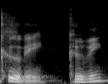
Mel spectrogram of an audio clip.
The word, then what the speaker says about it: cuvée: On December 2nd and 3rd, among the, is it QVs? C-U-V-E-E-S? Is that a wine or something? C-U-V-E-E-S. – Cuvée. – Well, whatever. – Cuvées.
